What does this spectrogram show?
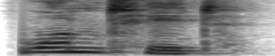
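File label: "wanted", English, British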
